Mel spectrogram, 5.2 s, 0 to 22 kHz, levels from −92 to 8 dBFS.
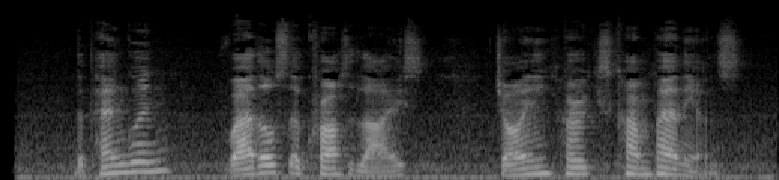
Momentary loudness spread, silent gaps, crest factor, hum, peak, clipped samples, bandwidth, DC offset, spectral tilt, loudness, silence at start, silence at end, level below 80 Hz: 20 LU; none; 20 dB; none; -14 dBFS; under 0.1%; 14 kHz; under 0.1%; -6 dB/octave; -33 LUFS; 0.1 s; 0.05 s; -54 dBFS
